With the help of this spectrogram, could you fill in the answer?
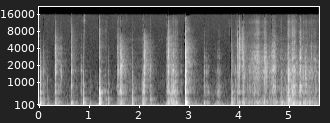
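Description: Fingers and nails tap the front of a round, thin, shallow plate of light checkered wood, empty and held upright near the mic. A quick, uneven series of short, dry knocks with a low, hollow woody tone, each dying away almost at once. The taps grow softer and more closely bunched toward the end.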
